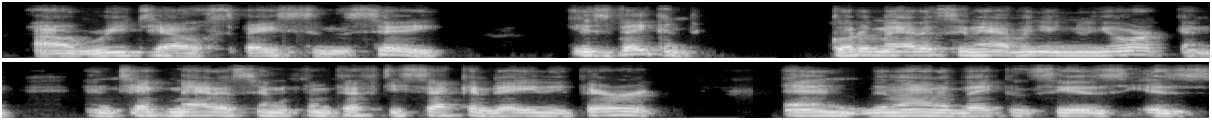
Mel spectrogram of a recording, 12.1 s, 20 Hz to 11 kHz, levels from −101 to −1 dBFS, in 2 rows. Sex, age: male, 60-79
